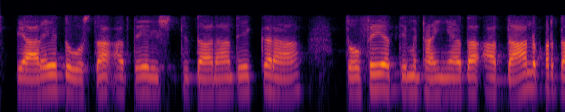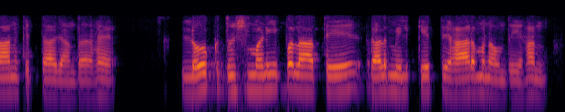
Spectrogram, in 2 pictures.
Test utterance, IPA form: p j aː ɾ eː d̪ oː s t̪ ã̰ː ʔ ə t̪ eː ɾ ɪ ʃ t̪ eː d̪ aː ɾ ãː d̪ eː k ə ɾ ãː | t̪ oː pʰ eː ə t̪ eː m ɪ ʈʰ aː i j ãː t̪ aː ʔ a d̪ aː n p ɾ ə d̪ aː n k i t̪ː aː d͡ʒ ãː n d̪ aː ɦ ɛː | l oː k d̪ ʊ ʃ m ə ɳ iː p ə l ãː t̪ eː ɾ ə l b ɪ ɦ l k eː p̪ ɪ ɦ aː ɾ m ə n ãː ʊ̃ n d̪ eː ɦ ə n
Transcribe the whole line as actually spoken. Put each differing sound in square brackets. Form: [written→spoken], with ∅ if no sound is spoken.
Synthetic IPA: p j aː ɾ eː d̪ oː s t̪ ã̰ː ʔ ə t̪ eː ɾ ɪ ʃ t̪ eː d̪ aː ɾ ãː d̪ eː k ə ɾ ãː | t̪ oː pʰ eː ə t̪ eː m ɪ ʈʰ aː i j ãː [t̪→d̪] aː ʔ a d̪ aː n p ɾ ə d̪ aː n k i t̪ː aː d͡ʒ ãː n d̪ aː ɦ ɛː | l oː k d̪ ʊ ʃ m ə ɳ iː p ə l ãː t̪ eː ɾ ə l [b→m] ɪ [ɦ→∅] l k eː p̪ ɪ ɦ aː ɾ m ə n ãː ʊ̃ n d̪ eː ɦ ə n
